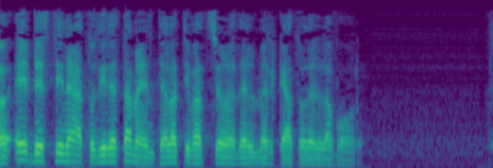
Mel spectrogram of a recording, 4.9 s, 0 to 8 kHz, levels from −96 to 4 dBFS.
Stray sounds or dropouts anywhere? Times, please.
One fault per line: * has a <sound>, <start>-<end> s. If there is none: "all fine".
all fine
